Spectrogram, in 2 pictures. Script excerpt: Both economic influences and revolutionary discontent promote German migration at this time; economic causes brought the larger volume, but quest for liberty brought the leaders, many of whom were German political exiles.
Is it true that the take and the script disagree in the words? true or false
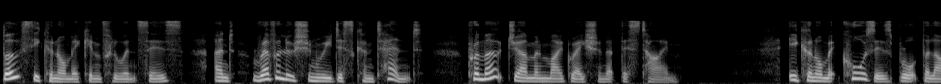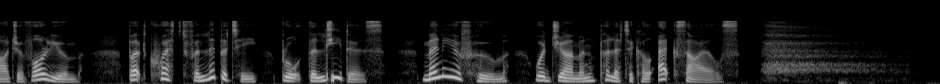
false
